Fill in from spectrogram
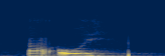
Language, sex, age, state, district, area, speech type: Manipuri, female, 18-30, Manipur, Thoubal, rural, read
